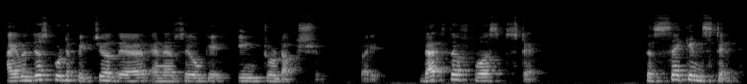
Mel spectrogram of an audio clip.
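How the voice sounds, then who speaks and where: A man's voice: a little high, fairly bright tone. A man running a live training session on presentation skills, explaining step by step and often checking in with "right?" and "okay?". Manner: explanatory, repeats points, frequent "right?" and "okay?" check-ins.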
